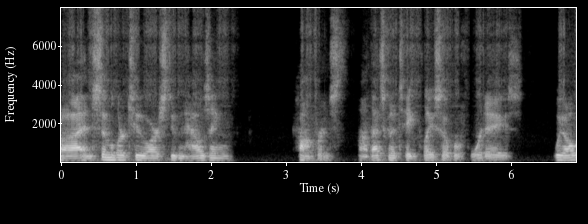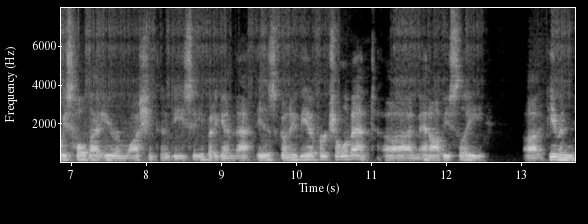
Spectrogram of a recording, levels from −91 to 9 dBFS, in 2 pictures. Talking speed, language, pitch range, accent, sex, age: 175 wpm, English, 110-130 Hz, American, male, 50-69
